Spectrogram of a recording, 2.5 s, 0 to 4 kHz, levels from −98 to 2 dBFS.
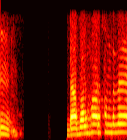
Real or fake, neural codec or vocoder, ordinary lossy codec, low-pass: real; none; none; 3.6 kHz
